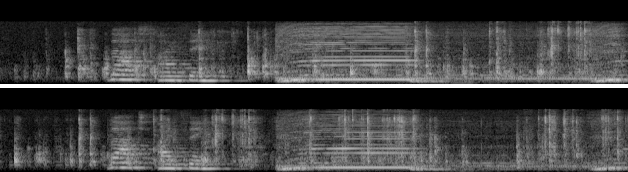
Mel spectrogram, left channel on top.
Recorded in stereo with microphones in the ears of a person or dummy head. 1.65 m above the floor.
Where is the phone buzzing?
60° left (ahead or behind), 4 m.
